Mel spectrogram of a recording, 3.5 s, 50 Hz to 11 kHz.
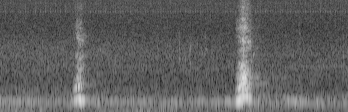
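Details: Great Dane puppy at Puppy Hill, 03-06-2019, barking twice, the two short barks about one and a half seconds apart against a faint steady hum.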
